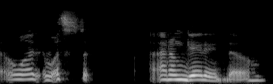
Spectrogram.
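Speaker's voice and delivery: ordinary talk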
